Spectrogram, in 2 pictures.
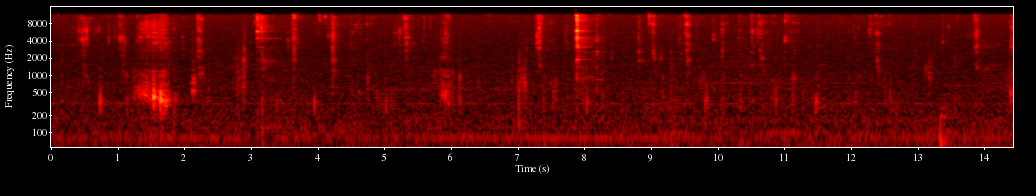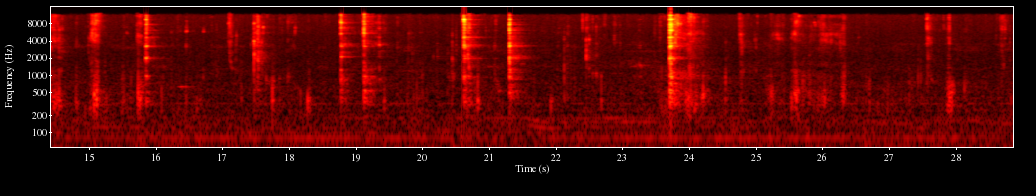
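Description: Close-miked chewing and crunching of water spinach stems and fish, in short irregular crunches with one loud crunch about two-thirds of the way through. A slurp of sour broth from a spoon comes near the start.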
